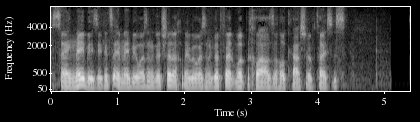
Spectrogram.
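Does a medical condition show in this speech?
No.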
